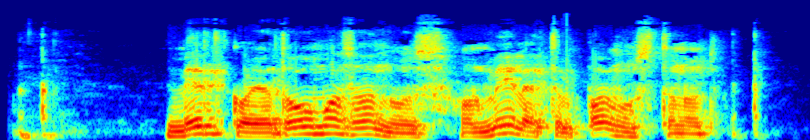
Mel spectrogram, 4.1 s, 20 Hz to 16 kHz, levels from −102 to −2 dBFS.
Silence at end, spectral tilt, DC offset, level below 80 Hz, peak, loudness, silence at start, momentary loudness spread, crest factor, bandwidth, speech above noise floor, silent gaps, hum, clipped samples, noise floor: 0.25 s; -6.5 dB/octave; under 0.1%; -54 dBFS; -2 dBFS; -16 LUFS; 0.1 s; 16 LU; 14 dB; 8.8 kHz; 43 dB; none; none; under 0.1%; -58 dBFS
